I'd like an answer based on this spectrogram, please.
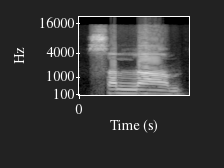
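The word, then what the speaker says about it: سلّام: একই পার্থক্য নেই তো উচ্চারণে পার্থক্য হচ্ছে একটা হচ্ছে সালাম একটা হচ্ছে সাল্লাম এই প্রকারটা জানা লাভ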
